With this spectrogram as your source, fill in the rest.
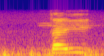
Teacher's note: زبان کا بیچ اور اس کے مقابل اوپر کا تالو، یہ یائلین کا مخرج ہے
